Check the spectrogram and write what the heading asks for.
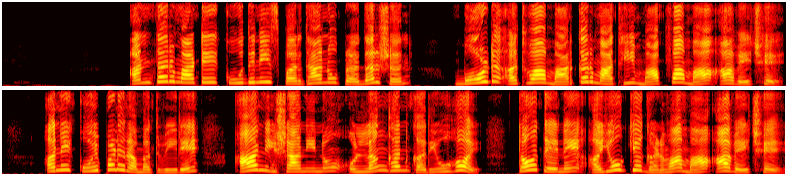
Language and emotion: Gujarati, neutral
